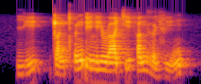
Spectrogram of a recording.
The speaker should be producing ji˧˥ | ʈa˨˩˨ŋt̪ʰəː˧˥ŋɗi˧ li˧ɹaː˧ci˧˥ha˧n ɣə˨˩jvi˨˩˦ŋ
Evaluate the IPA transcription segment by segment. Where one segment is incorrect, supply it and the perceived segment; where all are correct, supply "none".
əː˧˥ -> ə˧˥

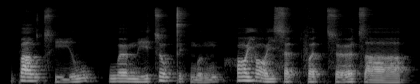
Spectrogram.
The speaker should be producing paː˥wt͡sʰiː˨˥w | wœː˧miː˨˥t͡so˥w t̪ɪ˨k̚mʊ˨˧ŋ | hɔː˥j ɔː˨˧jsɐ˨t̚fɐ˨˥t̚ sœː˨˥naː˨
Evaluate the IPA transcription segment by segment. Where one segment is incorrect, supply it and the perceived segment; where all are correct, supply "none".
n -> t͡s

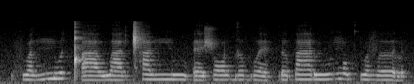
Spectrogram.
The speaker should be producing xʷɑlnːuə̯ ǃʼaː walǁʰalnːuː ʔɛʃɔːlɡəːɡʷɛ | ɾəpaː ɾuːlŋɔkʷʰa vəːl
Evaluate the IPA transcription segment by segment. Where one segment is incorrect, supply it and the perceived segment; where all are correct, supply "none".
none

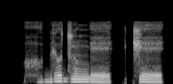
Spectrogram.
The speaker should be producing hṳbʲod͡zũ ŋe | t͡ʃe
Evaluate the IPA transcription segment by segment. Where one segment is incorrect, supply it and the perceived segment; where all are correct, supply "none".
none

